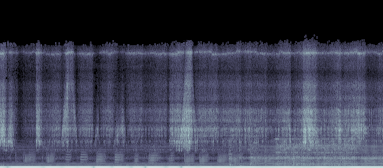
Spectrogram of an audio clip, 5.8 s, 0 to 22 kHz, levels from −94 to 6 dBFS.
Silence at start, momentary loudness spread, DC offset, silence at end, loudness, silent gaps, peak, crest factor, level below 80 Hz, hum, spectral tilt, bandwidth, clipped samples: 0 s; 1 LU; under 0.1%; 0 s; -12 LUFS; none; -4 dBFS; 8 dB; -30 dBFS; none; -6.5 dB/octave; 16 kHz; under 0.1%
